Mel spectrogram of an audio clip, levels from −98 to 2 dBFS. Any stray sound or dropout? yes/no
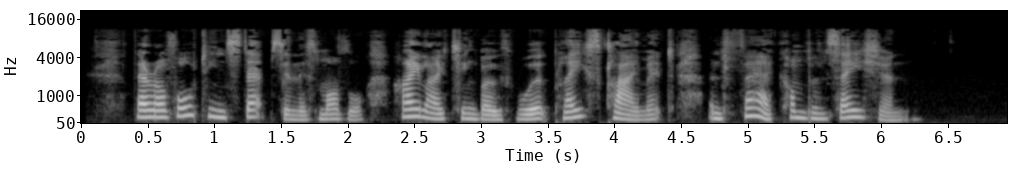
no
